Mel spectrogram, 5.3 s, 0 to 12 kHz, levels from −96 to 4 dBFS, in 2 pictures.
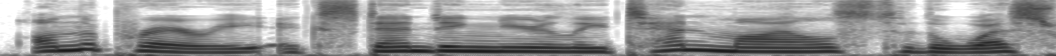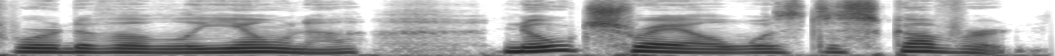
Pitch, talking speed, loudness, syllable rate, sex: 190 Hz, 195 wpm, -18 LUFS, 5.7 syllables/s, female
